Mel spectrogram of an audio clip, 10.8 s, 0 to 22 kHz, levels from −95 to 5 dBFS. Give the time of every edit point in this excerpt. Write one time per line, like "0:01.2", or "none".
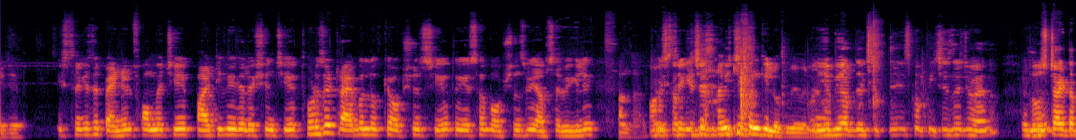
0:06.1

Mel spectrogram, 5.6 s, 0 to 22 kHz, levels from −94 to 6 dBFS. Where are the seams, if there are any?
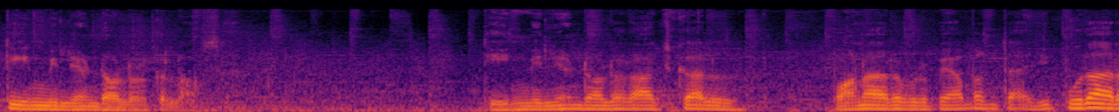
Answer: none

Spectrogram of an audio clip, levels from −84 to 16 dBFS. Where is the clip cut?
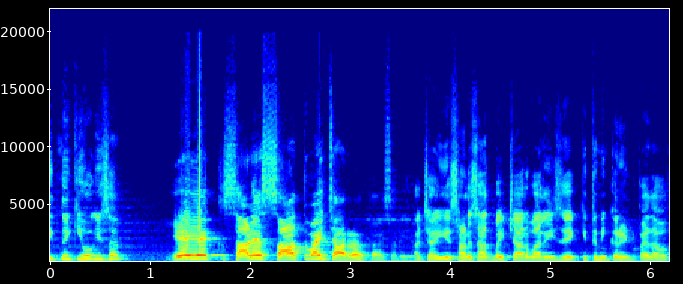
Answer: none

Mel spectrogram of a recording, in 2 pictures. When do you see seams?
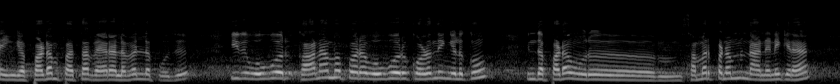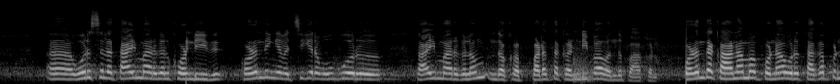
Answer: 0:10.3
0:15.2

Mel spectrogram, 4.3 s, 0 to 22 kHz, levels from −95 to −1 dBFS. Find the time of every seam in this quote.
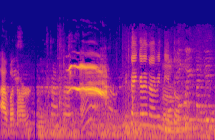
0:02.4

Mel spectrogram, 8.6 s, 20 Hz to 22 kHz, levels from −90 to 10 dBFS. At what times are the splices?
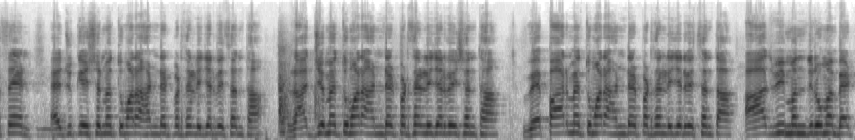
0:07.4

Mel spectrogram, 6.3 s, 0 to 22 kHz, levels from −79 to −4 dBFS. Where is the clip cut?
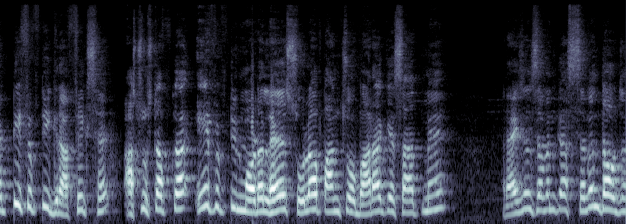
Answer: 0:01.3

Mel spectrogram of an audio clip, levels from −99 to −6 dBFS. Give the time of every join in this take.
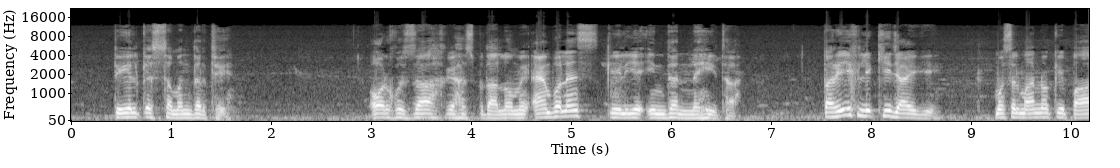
none

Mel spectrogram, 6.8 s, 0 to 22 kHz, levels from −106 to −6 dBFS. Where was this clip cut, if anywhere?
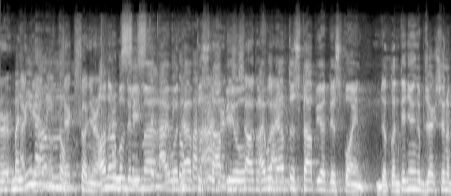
none

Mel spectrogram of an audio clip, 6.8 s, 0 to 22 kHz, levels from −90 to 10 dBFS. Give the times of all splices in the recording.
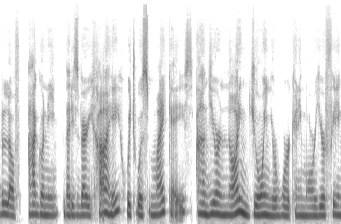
none

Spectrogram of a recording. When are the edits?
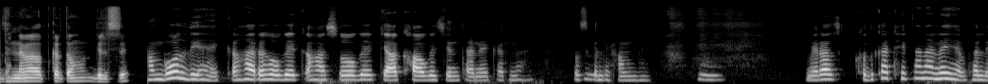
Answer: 0:01.5

